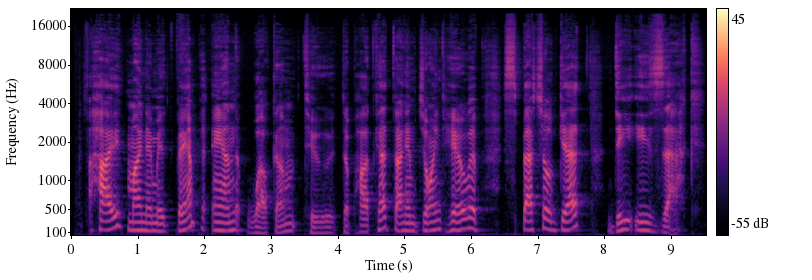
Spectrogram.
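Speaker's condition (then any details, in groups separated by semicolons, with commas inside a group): Cerebral palsy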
